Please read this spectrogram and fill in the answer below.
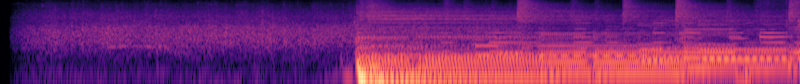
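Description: Faint audience applause, then less than two seconds in a full live band comes in together on one loud hit and plays on with sustained chords and cymbal strokes.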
